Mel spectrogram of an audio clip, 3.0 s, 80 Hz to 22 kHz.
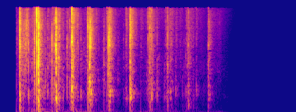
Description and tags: Bird flying away
2 rubber gloves flapping against each other
bird, horror, birds, flap, nature, woods, forest, wings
